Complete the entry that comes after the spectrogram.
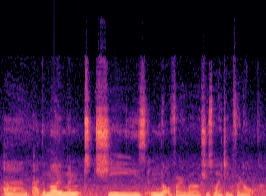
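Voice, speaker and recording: Mellow woman chatting warmly. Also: mid-range voice, fairly even intonation, moderate pace, slight background noise, poor audio. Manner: chatty and gushing, with frequent ums. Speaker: beauty vlogger. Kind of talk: casual vlog chat.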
